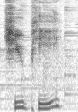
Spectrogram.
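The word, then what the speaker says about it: Kewpie: It's pronounced QP.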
